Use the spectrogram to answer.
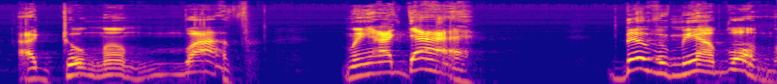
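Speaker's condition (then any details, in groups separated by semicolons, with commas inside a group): Cerebral palsy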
